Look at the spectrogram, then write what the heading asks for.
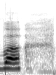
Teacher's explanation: तो वकार का उच्चारण स्थान होता है दंत और ओष्ठ मिलकर होता है।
